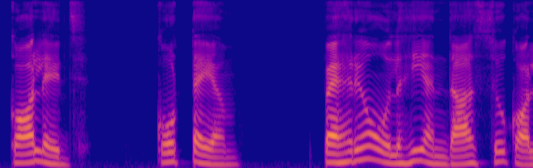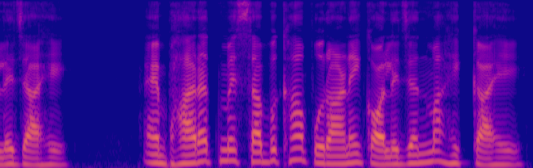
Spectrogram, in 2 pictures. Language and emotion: Sindhi, neutral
